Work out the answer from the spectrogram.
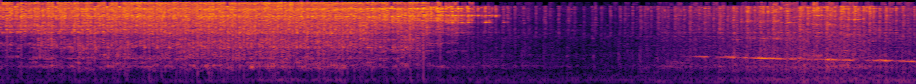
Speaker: देखिए जो मशीन है ना इसको चला रहे हैं। आवाज सुन रहे हैं आप मशीन बहुत ज्यादा आवाजें कर रही है।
